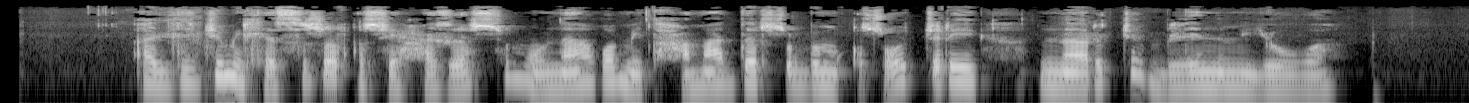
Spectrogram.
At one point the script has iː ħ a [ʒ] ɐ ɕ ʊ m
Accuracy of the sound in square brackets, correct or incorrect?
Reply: correct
